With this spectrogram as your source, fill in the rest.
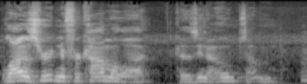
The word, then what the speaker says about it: Kamala: Well, I was rooting for Kamala because something. Her name rhymes with Holla.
